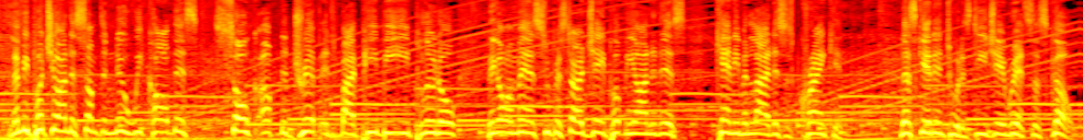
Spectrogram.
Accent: Toronto, Ontario, Canada; but I'm from Toronto.

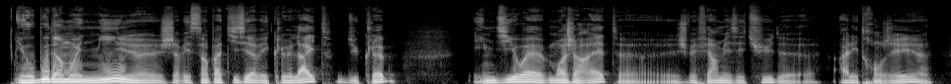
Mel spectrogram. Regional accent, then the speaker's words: a small village near Clairefontaine, Paris region, Île-de-France, France; moved away as an adult; J'habite dans le Sud depuis 10 ans, mais euh, je viens d'un petit village à côté de Clairefontaine.

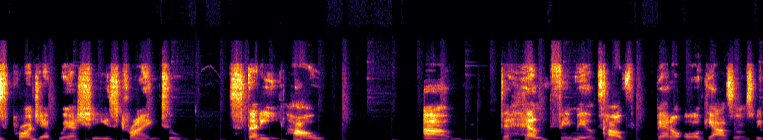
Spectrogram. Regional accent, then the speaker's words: Bahamas; I used to live on Eleuther. I grew up in Eleuther. That's where I'm from.

